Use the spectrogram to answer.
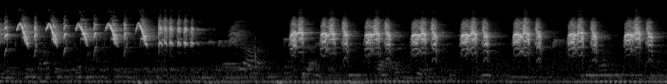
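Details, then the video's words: Gereja Kunti song of a Long-tailed shrike, fast and rolling like a sewing machine. A quick, high chattering run drops to a brief lull, then gives way to a steady series of harsher, buzzy chirps at about two per second. "Cendet suara gereja Kunti tembakannya seperti suara mesin jahit roll speed fighter"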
